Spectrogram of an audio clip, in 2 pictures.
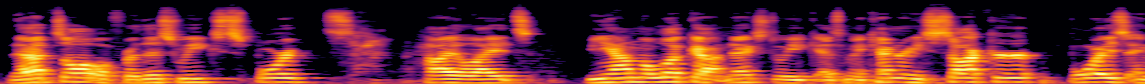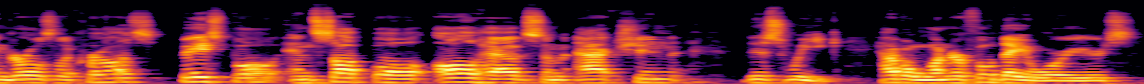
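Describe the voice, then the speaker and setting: A teenage boy reading school sports highlights in a brisk, cheerful way. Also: fairly even intonation. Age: teens. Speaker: sports reporter.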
